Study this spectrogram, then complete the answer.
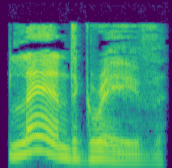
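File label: "landgrave", British English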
